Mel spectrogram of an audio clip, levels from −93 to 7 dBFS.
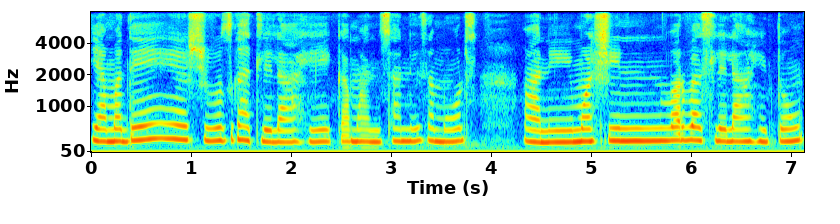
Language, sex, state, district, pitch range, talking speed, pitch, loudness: Marathi, female, Maharashtra, Aurangabad, 250-275 Hz, 100 wpm, 260 Hz, -17 LUFS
